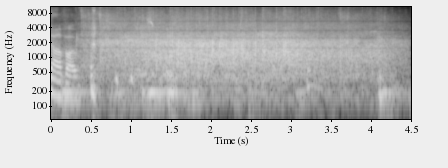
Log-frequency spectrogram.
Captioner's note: audience applauding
